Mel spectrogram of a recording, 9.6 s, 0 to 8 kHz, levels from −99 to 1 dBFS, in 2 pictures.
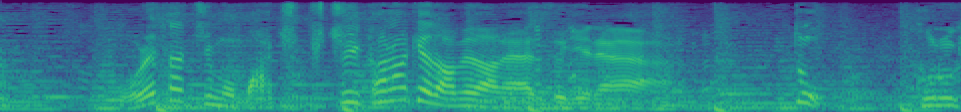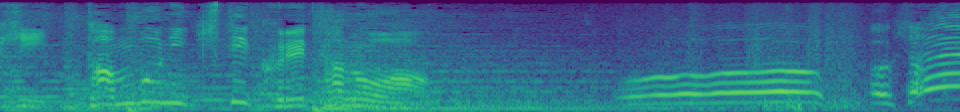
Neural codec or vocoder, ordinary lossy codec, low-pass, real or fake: none; none; 7.2 kHz; real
